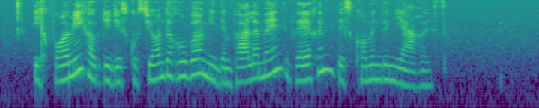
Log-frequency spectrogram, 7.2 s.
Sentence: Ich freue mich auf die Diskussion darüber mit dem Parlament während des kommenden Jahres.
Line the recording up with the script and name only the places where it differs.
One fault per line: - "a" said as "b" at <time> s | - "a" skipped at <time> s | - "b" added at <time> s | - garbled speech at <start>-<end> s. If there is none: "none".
none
